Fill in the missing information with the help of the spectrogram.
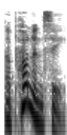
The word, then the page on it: opponency: British English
